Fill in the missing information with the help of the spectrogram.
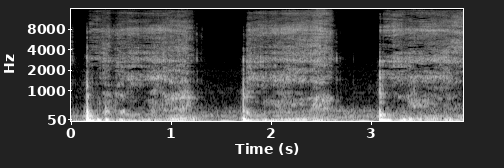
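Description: A white disposable paper plate is held by the rim while fingertips rub and scratch across its surface. Three separate strokes each start with a sharp, low scrape and trail into a dry, rasping hiss with short quiet gaps between them. The sound is soft and close.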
